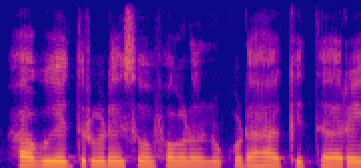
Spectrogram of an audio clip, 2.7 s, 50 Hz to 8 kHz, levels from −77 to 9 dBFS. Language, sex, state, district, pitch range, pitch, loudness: Kannada, female, Karnataka, Bidar, 195-205 Hz, 200 Hz, -17 LUFS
